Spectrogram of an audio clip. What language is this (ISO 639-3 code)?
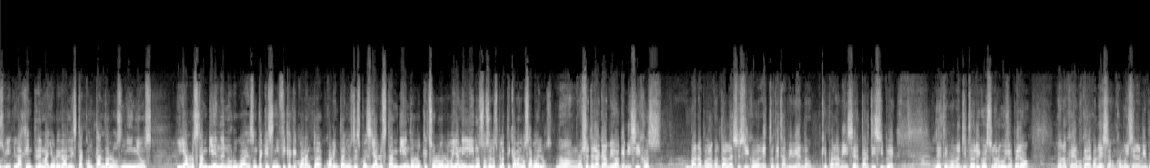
spa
